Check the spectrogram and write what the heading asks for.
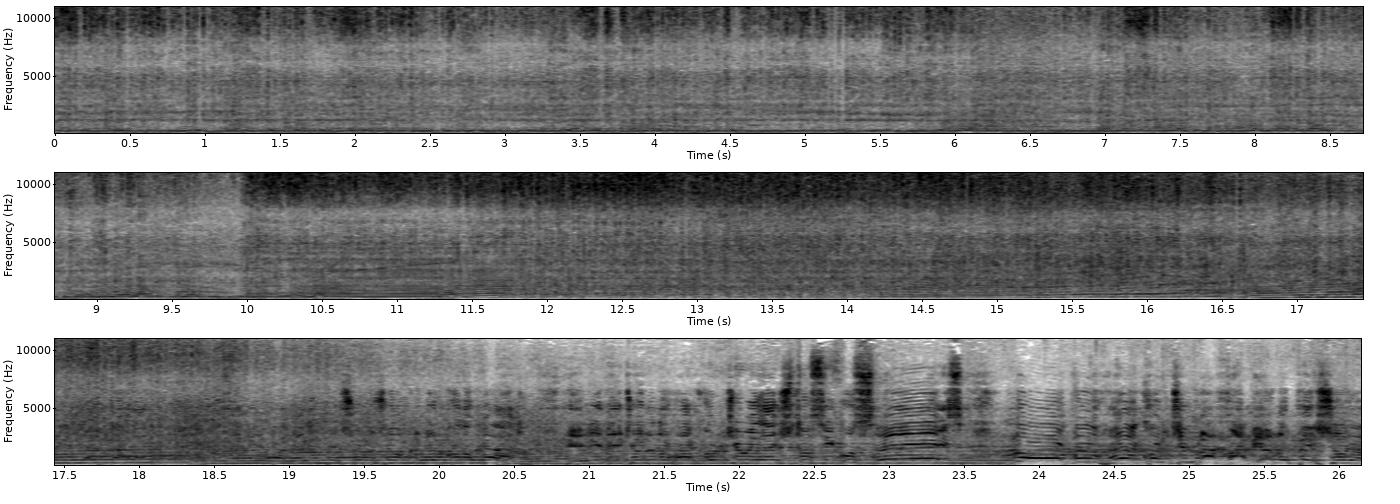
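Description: Turbocharged Volkswagen Gol drag racing car engines. At first they are held at steady revs on the start line. Then they rev up and down sharply, and on the quarter-mile pass the engine pitch climbs again and again, dropping back at each gear change.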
